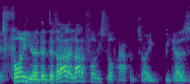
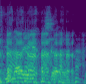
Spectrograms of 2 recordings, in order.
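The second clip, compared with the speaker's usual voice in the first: real laugh breaking into the words; laughing explanation. Real, not acted. Storyteller explains Dublin joke to hosts, laughing. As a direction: talk through the laughter.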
